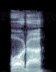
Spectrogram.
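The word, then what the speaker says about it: hora: The H in the Spanish word for time or hour, ora, is entirely silent. You literally don't pronounce it at all.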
